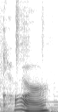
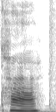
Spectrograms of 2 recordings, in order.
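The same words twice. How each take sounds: First: It is said the standard way, with an r. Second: It is said the Chicago way, like cah.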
